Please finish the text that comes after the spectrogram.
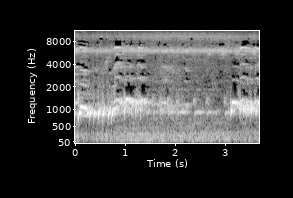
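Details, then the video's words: Silver zebra dove with a melodious voice, singing: a quick run of pulsed, throaty coo notes slides into a held, slightly higher hum, then a pause and another sustained coo; a steady high electrical-like whine runs behind. "PERKUTUT SILVER SUARA MERDU"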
